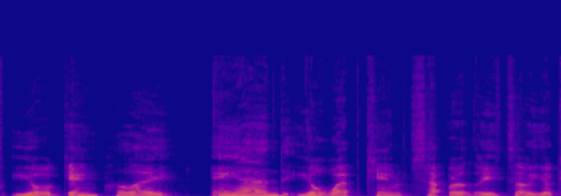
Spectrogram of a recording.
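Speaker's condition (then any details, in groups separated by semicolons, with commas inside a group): Traumatic brain injury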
